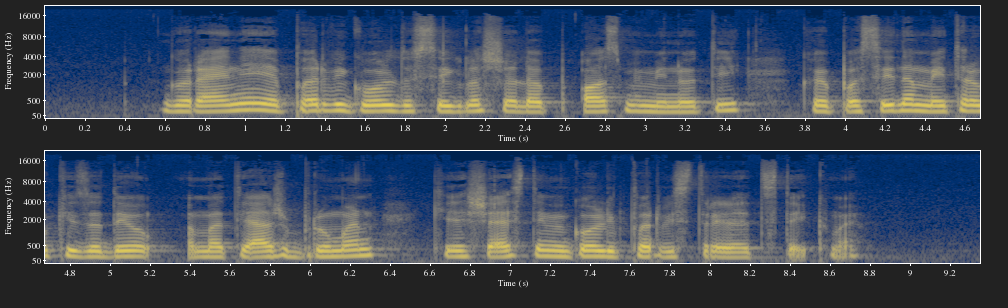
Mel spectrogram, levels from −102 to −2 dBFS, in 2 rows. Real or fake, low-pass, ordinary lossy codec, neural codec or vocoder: fake; 19.8 kHz; MP3, 96 kbps; vocoder, 44.1 kHz, 128 mel bands every 256 samples, BigVGAN v2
